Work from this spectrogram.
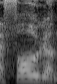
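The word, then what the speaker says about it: Fulgham: still um yeah uh fulgum i think is how you say his name oh yeah folgom that's right that rookie so yeah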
